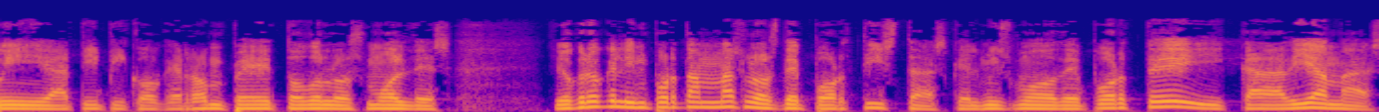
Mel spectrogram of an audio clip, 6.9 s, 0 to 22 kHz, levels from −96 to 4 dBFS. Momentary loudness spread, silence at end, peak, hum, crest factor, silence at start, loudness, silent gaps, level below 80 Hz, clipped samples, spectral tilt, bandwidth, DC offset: 8 LU; 0 s; -2 dBFS; none; 14 dB; 0 s; -18 LUFS; none; -42 dBFS; under 0.1%; -7 dB/octave; 11 kHz; under 0.1%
